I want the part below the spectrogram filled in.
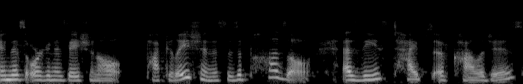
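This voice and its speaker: A woman with a medium-pitched voice speaks with vocal fry. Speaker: education researcher presenting webinar. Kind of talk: webinar lecture. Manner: halting, many fillers.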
